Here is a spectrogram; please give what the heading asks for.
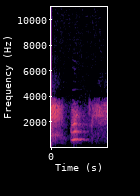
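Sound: small dog barking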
